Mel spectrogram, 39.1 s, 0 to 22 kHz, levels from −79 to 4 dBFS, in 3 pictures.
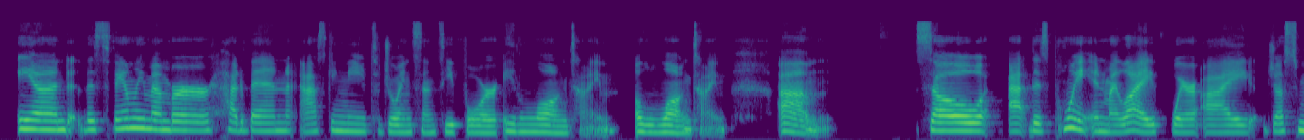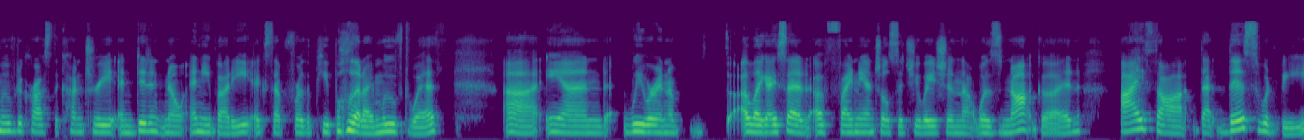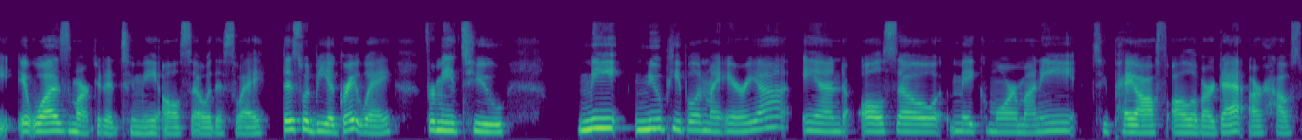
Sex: female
